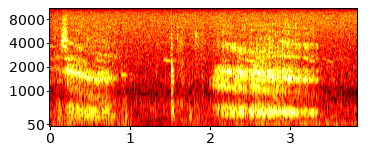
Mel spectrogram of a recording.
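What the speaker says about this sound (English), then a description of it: "this is how they all communicate. Just burping at one another." Deep, rasping burp-like calls from animals, a couple of drawn-out bursts with a short sharp click between them, fairly close against quiet background.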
